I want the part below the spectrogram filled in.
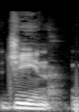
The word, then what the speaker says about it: Jeanne: I also have a relative who spells it like this, and it's pronounced Gene.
